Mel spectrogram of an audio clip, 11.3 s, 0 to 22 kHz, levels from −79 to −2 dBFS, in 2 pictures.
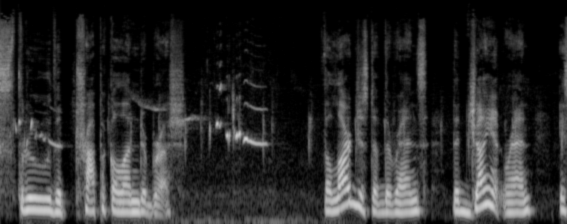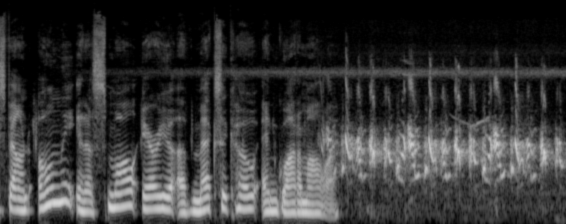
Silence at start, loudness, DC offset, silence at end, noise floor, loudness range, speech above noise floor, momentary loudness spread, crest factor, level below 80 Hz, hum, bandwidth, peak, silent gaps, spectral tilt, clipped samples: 0 s; -21 LUFS; under 0.1%; 0 s; -48 dBFS; 3 LU; 27 dB; 7 LU; 18 dB; -60 dBFS; none; 18 kHz; -4 dBFS; none; -5 dB/octave; under 0.1%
